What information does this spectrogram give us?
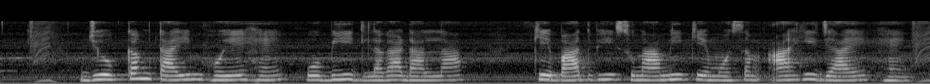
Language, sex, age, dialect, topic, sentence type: Magahi, female, 25-30, Northeastern/Surjapuri, agriculture, question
